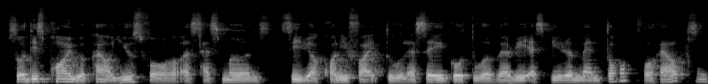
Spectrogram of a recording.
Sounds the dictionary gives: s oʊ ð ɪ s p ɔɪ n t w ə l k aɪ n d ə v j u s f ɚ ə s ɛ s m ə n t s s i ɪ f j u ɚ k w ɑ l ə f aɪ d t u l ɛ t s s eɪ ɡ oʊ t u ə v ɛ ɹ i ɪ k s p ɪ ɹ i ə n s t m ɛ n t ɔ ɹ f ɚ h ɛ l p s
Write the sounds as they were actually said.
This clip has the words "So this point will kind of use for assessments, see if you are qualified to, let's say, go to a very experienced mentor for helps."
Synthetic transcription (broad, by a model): s oʊ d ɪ s p ɔɪ n t w ə l k aɪ n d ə f j u s f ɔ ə s ɛ s m ə n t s s i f j u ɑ k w ɑ l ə f aɪ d t u l ɛ t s s eɪ ɡ oʊ t u ə v ɛ ɹ i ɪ k s p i ɹ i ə n m ɛ n t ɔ l f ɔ h ɛ l p s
